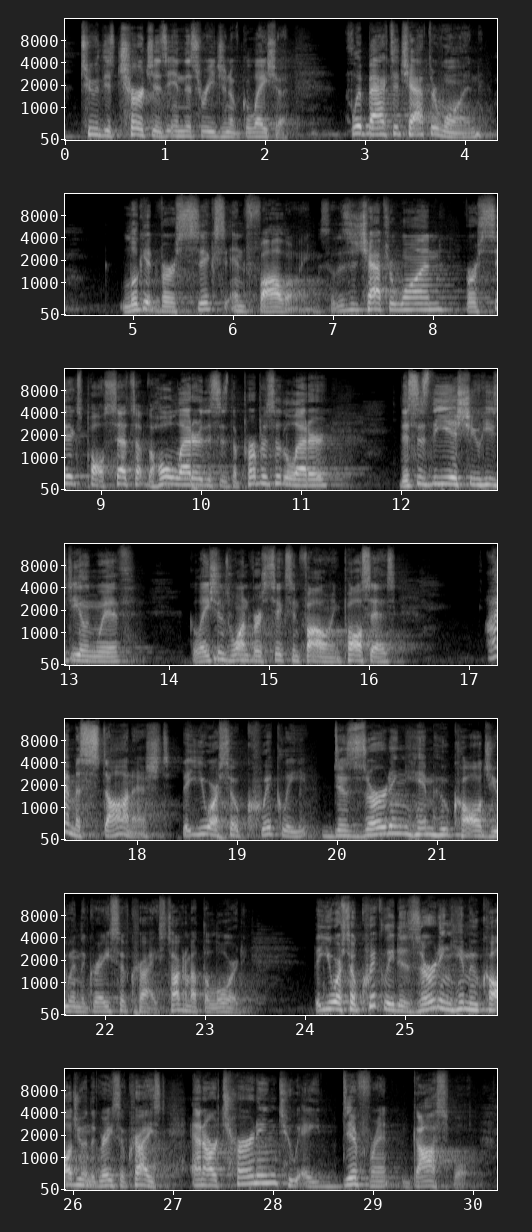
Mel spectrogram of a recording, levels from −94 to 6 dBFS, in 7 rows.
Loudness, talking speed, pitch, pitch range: -28 LUFS, 195 wpm, 165 Hz, 140-190 Hz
